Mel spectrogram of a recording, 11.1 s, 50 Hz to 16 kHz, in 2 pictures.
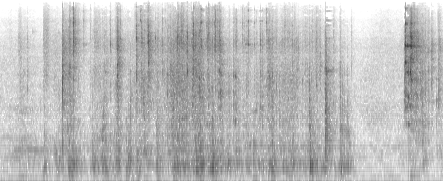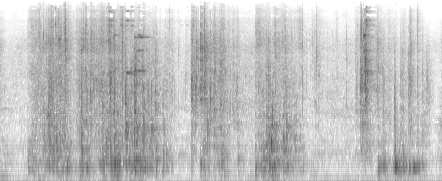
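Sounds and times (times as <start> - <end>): hand tools clattering in bucket: 0.2 - 11.0.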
